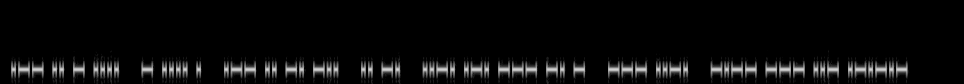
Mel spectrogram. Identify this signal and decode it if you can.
Morse code, heard as a keyed tone, about 36 wpm, 700 Hz. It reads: WITH THE WIND IN FRONT OF YOU.
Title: Sentences from Top 1000 Words - Review Part 6 - 35wpm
